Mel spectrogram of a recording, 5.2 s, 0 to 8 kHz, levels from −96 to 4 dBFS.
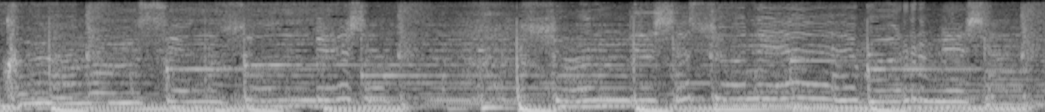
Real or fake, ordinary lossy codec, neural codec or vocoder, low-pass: real; none; none; 7.2 kHz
